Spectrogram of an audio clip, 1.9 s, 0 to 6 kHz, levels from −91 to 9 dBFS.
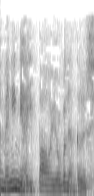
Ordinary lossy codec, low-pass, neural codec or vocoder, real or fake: MP3, 24 kbps; 5.4 kHz; codec, 16 kHz, 2 kbps, X-Codec, WavLM features, trained on Multilingual LibriSpeech; fake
